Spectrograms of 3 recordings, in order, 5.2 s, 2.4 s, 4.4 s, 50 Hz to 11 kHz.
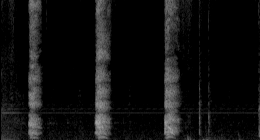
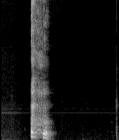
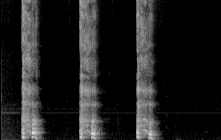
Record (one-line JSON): {"exhalation_length": "5.2 s", "exhalation_amplitude": 6993, "exhalation_signal_mean_std_ratio": 0.32, "cough_length": "2.4 s", "cough_amplitude": 32768, "cough_signal_mean_std_ratio": 0.25, "three_cough_length": "4.4 s", "three_cough_amplitude": 32768, "three_cough_signal_mean_std_ratio": 0.32, "survey_phase": "beta (2021-08-13 to 2022-03-07)", "age": "65+", "gender": "Female", "wearing_mask": "No", "symptom_none": true, "smoker_status": "Ex-smoker", "respiratory_condition_asthma": false, "respiratory_condition_other": false, "recruitment_source": "REACT", "submission_delay": "4 days", "covid_test_result": "Negative", "covid_test_method": "RT-qPCR", "influenza_a_test_result": "Negative", "influenza_b_test_result": "Negative"}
